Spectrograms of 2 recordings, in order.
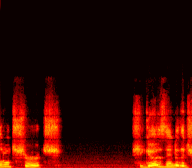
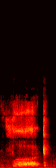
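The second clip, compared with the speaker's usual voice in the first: muttered curse; 9 dB quieter than usual. Retold or imitated. Gregory storming out.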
